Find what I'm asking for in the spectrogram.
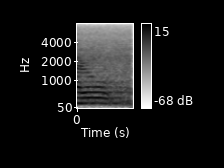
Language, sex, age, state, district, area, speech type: Assamese, female, 45-60, Assam, Tinsukia, rural, spontaneous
